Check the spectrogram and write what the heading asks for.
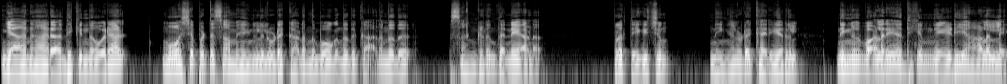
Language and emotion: Malayalam, sad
